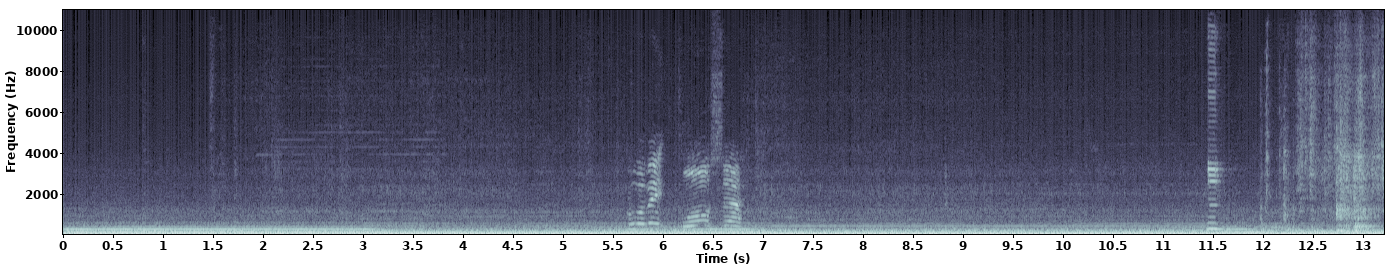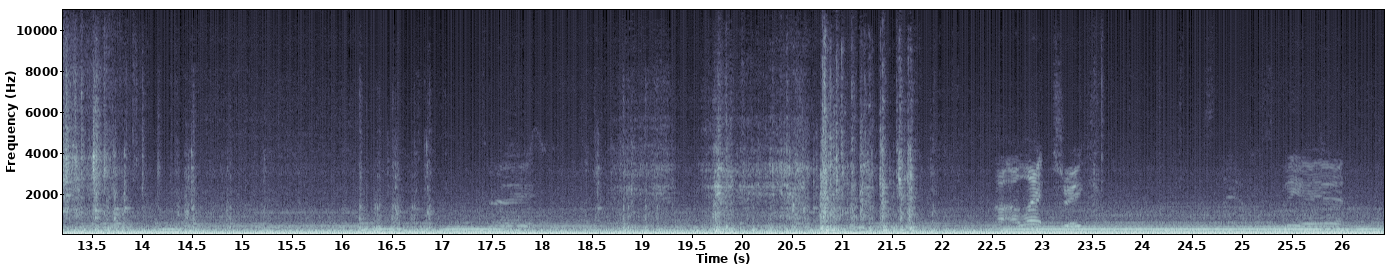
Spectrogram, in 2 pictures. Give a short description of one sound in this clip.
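A digger's diesel engine rumbles steadily close by.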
